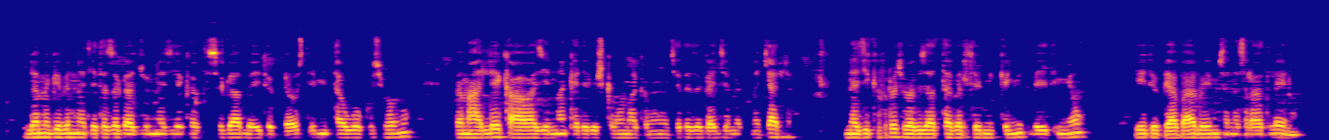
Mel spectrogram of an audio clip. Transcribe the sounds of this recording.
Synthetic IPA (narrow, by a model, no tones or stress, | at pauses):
ləmɨɡɨβɨnːət̪jɛt̪ʰəzəɡad͡ʒːuɨnːəzːihjɛkʰɨβt̪sɨɡabəit̪ʰjopʼjawʊst̪ʼjɛmːit̪ʰːawːɔkʰʼusiho̞nu | b̥əmahalːejkʰəawaziɨnːakʰəle̞lo̞t͡ʃːkʰʼɨməmakʼəməmo̞t͡ʃːjɛt̪ʰəzəɡad͡ʒːɛmət̪ʼməkʲʼalːəh | ʔɨnːəzːihkʰɨflo̞t͡ʃːbəβɨzat̪ʰːəβəlt̪ʰojɛmːiɡːəɲːut̪bət̪ʼɨɲːaw | jɛit̪ʰjopʼːjabaʔalwɔjɪmsɨnəsɨɾʔat̪lajnəw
